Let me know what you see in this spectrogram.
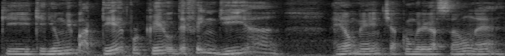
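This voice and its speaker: The voice carries ordinary pitch variation and audible room echo. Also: man. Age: 60s. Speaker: former church elder. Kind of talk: testimony. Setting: at home with wife present. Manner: halting.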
